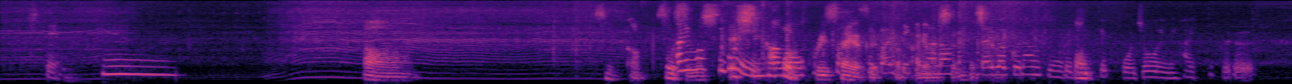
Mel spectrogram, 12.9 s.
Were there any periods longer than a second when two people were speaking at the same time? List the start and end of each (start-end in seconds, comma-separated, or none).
6.8-10.0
